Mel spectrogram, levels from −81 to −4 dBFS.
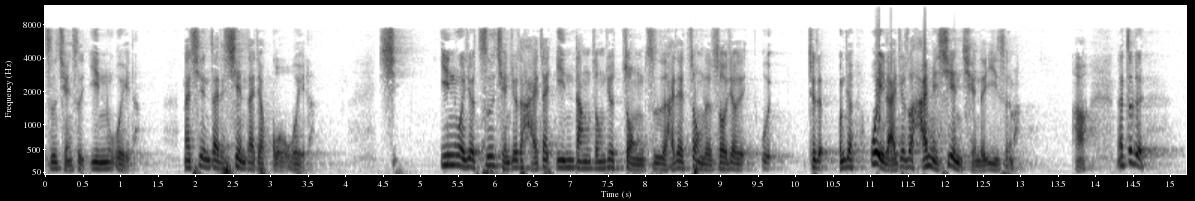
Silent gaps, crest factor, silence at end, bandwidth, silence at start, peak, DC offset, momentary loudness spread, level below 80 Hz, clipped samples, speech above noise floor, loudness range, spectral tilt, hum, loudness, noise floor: none; 16 dB; 0.4 s; 8.6 kHz; 0 s; 0 dBFS; under 0.1%; 12 LU; -32 dBFS; 0.1%; 41 dB; 5 LU; -5.5 dB/octave; none; -16 LUFS; -56 dBFS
